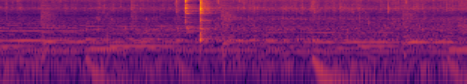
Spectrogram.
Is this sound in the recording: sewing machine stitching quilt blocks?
no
